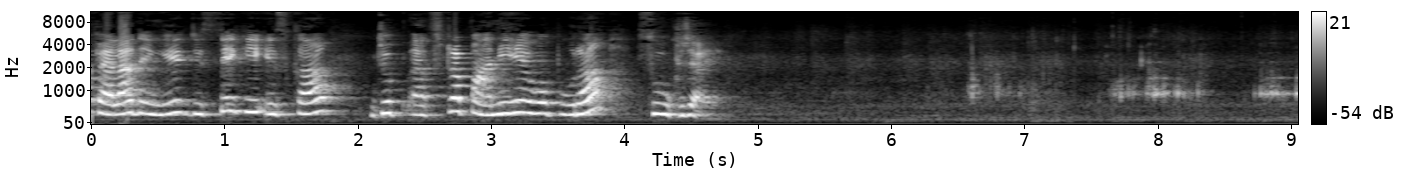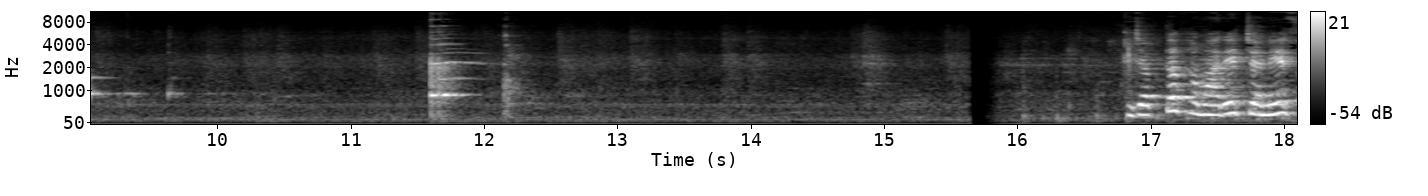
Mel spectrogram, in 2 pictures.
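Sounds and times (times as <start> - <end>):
metal bowl clink: 7.6 - 9.9, 11.6 - 12.4
metal bowl ringing: 7.6 - 9.9, 11.6 - 12.4.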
